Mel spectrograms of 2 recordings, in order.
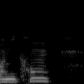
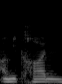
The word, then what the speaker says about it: Omicron: De deux, à ce que je sache, enfin, de ce que j'ai compris pour l'instant sur Omicron, enfin Omicron, pardon, parce qu'il faut prononcer à la grecque, euh, il n'y a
